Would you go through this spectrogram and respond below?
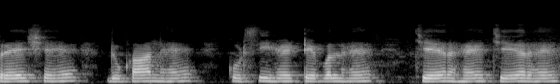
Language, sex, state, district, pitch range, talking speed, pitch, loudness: Hindi, male, Punjab, Pathankot, 145-150 Hz, 140 wpm, 145 Hz, -18 LUFS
